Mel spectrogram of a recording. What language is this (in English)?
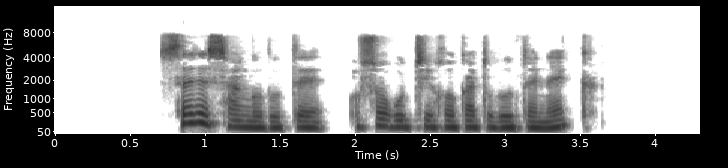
Basque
